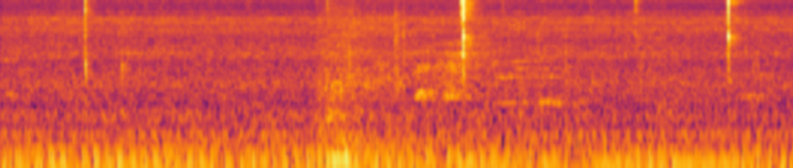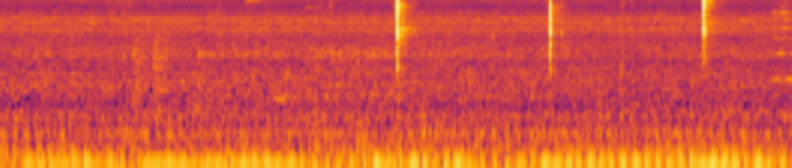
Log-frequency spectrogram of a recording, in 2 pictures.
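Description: A person chewing rambutan flesh, with about six sharp mouth clicks at uneven spacing, over a steady low hum.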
